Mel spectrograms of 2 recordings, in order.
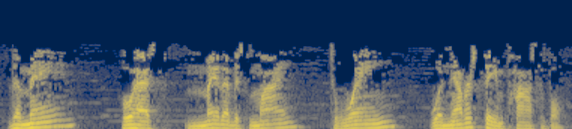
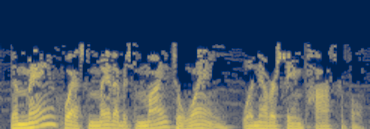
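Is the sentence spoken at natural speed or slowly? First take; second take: slow; natural. First: The sentence is spoken slowly and carefully. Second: The sentence is spoken at natural, connected speed. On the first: "慢速版本" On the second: "自然一点"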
